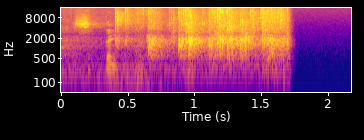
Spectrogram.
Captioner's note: applause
